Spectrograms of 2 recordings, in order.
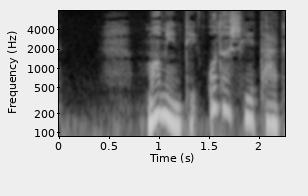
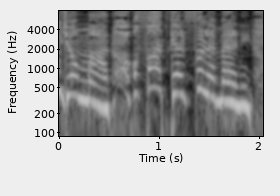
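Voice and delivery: growling; 10 semitones higher than usual. Acted. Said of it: "morgott Mikka Makka".

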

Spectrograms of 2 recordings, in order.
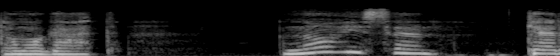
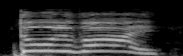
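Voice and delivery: high shout of thief; the cricket cries out; cry of thief; 12 semitones higher than usual. A narrator's reading. Cricket cries after the thief, high shout. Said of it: "kiáltotta a kis tücsök".

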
